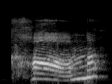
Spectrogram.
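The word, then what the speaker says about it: calm: i don't pronounce it i pronounce it just like if it were if it were to be written c-o-m-com then we have nah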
